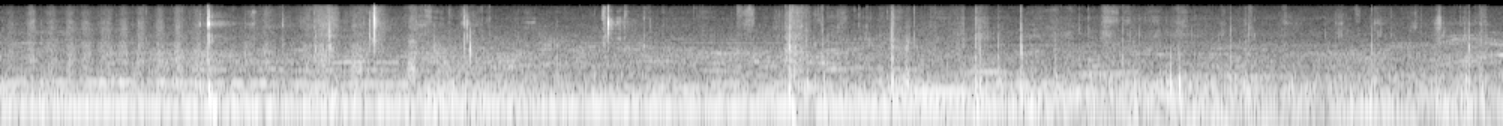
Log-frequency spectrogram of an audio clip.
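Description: Small plastic parts click and tap close by.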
